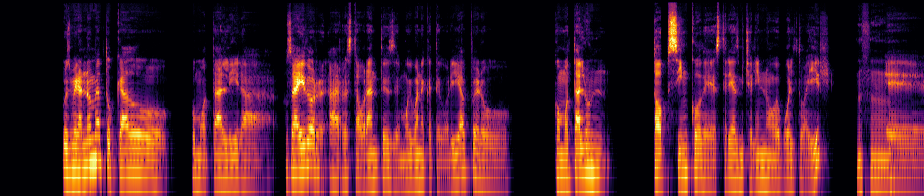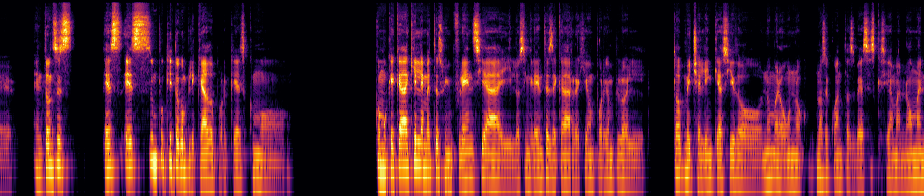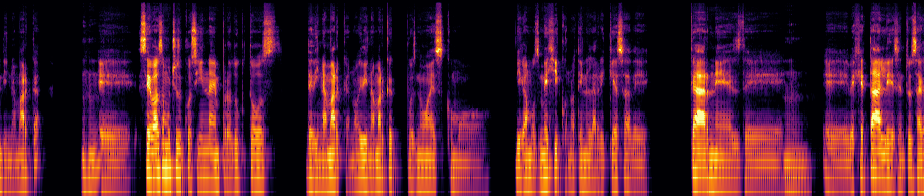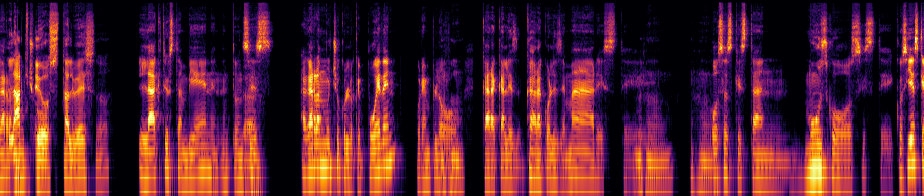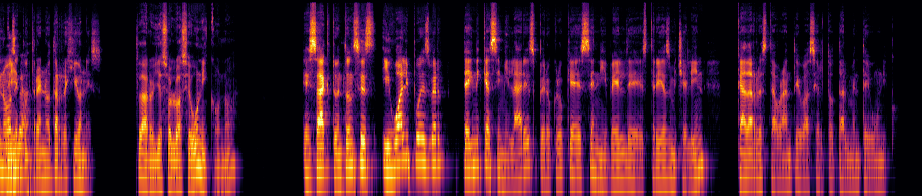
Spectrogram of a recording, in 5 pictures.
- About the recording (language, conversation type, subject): Spanish, podcast, ¿Cuál fue la mejor comida que recuerdas haber probado?
- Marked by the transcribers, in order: other background noise; "caracoles-" said as "caracales"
